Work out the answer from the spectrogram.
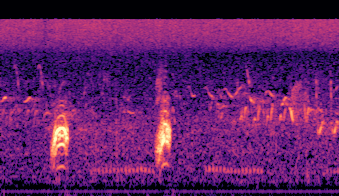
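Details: Black-crowned night heron giving two short, harsh croaking calls about a second apart, each a brief low-pitched bark, over a faint background of distant birds.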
